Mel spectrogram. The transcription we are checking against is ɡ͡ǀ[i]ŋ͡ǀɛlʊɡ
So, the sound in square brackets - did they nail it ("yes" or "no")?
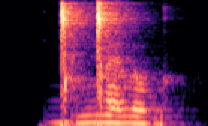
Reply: yes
